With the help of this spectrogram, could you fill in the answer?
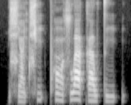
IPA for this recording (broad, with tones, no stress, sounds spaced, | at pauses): ɕ ã˨˩ t͡ɕʰ i˦ ʔ pʰ ɔ̃˥˧ s w a˥˧ k a˧ w t̪ i˨ ʔ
